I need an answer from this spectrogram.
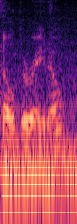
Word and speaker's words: El Dorado: That's the correct pronunciation, El Dorado.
